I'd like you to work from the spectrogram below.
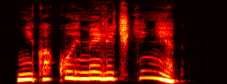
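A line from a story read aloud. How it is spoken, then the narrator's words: Stunned whisper. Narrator (Russian): прошептала ошеломленно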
